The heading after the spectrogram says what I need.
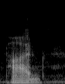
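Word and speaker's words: Pod Wawelem: separate word, Wavelem, and they pronounce the W's like a V, so it'd be W-A-W-E-L-E-M, I think, Podwavelem.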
